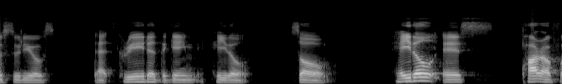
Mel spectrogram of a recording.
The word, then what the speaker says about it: Hadal: Before I continue, so is it pronounced as Hadal or Hadal? Hadal, but most people pronounce it Hadal because Malaysians.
